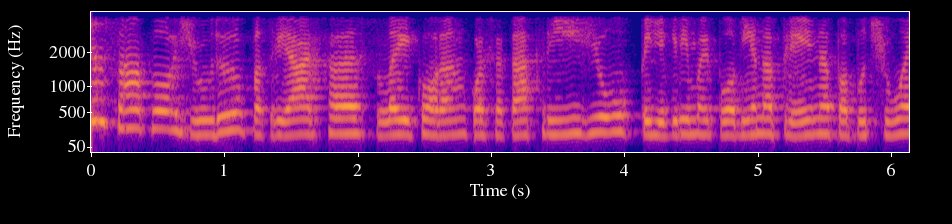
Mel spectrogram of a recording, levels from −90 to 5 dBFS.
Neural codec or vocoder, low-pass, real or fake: codec, 16 kHz, 1.1 kbps, Voila-Tokenizer; 3.6 kHz; fake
